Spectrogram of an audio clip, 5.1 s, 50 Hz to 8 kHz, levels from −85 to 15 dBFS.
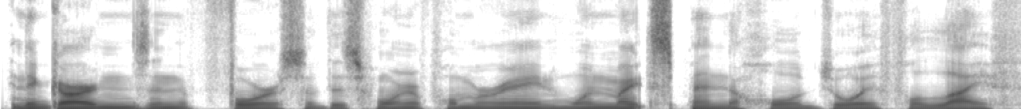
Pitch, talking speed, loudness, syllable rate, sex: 100 Hz, 190 wpm, -21 LUFS, 5.0 syllables/s, male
